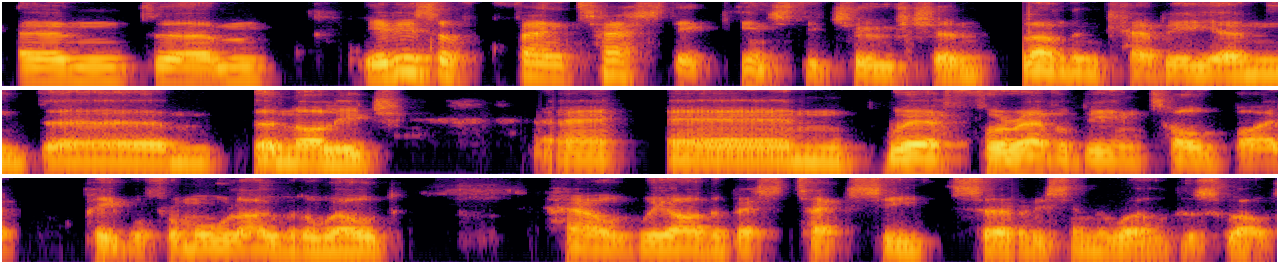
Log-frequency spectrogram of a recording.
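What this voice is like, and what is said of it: London East End accent. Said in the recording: “the way you speak, my friend, and that seems to be almost a London black cab accent ... either an Islington accent or an Essex accent, East End accent”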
